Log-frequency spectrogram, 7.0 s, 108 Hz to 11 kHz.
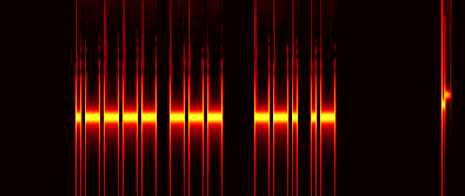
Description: Morse code, heard as a keyed tone, about 17 wpm, 700 Hz. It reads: 1O GA
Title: Winter Field Day Exchanges 17wpm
